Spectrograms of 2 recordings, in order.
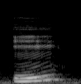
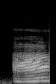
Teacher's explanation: e has a low F1 ah has a high F1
